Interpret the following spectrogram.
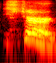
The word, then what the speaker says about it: Sterk: that's pretty taxing, Mary Faith, but it's Sterk, S-T-E-R-K. For those of us who keep wanting to spell it Stark, it's Sterk.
